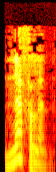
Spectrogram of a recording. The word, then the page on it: nepheline: British English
